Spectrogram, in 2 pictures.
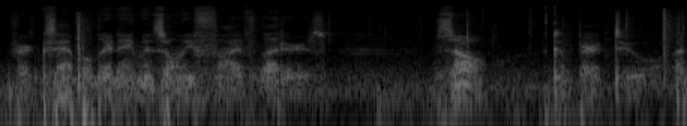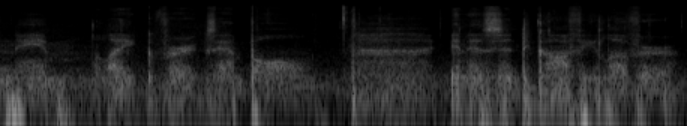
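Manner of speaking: soft unvoiced whisper close to the mic; hushed, breathy ASMR chatter. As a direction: whisper it all gently, ASMR style.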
